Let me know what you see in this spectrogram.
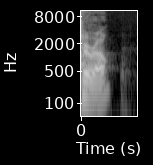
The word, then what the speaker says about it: churro: I think it's churro.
